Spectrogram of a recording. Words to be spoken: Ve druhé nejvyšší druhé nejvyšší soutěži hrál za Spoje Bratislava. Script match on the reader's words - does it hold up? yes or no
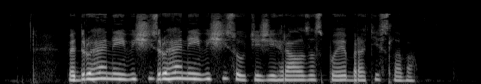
yes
